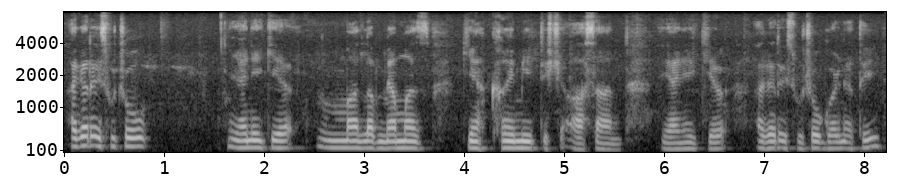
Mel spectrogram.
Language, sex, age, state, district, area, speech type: Kashmiri, male, 30-45, Jammu and Kashmir, Ganderbal, rural, spontaneous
